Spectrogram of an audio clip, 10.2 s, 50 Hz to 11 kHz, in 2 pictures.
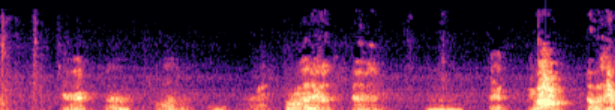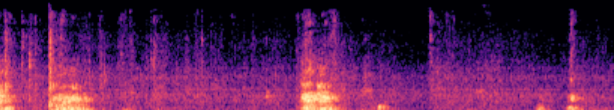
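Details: Entlebucher Mountain Dog puppies, 41 days old, from a litter born 28 December 2013, making a run of short grunting, whimpering bursts at irregular intervals across ten seconds, some louder and broader than others.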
